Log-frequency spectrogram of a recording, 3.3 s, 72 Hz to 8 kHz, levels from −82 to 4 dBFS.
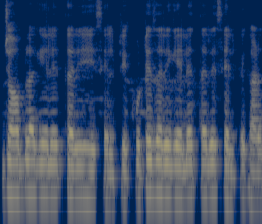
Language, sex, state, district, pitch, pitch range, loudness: Marathi, male, Maharashtra, Pune, 125 Hz, 120-130 Hz, -34 LUFS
